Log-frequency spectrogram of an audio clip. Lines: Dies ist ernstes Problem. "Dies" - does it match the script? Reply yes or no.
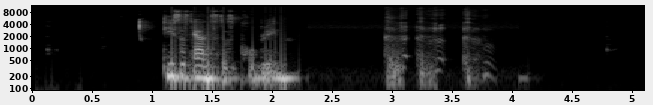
yes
